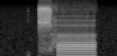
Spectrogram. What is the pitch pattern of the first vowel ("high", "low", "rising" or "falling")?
high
